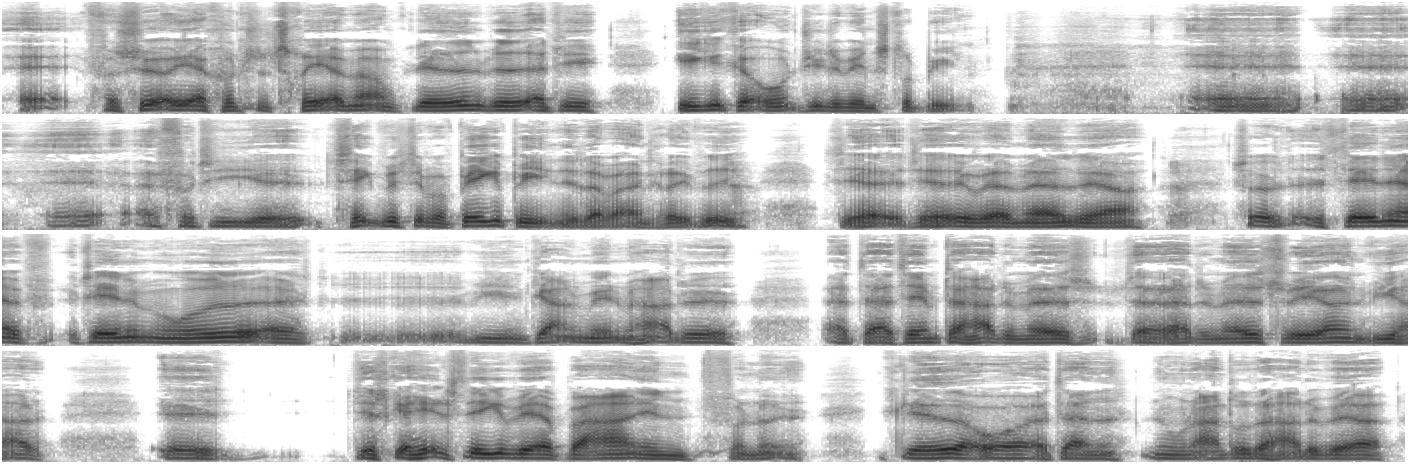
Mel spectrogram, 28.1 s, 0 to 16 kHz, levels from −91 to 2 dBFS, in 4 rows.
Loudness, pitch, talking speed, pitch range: -19 LUFS, 125 Hz, 180 wpm, 105-135 Hz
